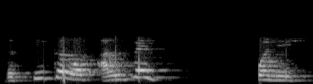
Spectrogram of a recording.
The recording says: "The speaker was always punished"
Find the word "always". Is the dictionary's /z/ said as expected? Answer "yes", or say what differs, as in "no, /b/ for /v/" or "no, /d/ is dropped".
no, /z/ is dropped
